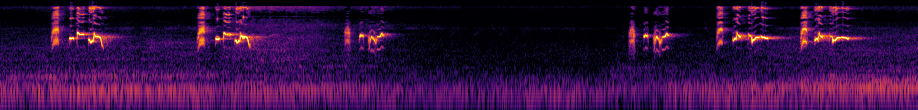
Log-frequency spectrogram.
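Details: Sooty-headed bulbul song used as a lure to draw a reply from a bird that rarely sings: short bubbly whistled phrases of three or four notes around the upper-middle range, given in bursts about every one to two seconds, faint low hum beneath.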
